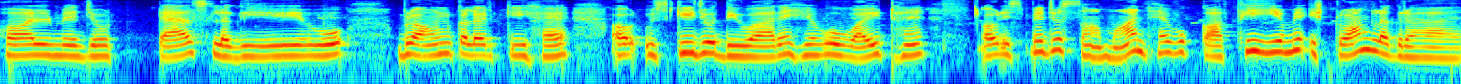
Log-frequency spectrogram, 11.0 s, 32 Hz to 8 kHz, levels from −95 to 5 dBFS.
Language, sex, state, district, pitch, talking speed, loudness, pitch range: Hindi, female, Uttar Pradesh, Muzaffarnagar, 215 Hz, 175 wpm, -16 LUFS, 205-235 Hz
